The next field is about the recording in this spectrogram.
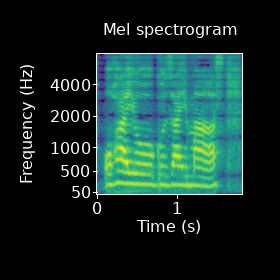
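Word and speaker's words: おはようございます: okay so maybe can practice by your own Ohio gozaimasu the last so you don't pronounce it so not Ohio gozaimashu the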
